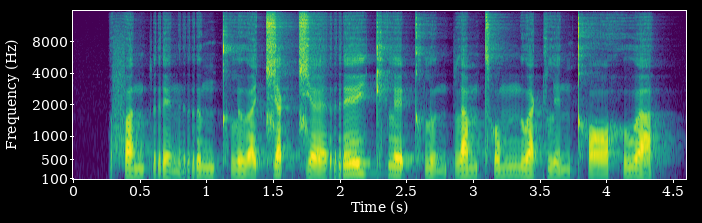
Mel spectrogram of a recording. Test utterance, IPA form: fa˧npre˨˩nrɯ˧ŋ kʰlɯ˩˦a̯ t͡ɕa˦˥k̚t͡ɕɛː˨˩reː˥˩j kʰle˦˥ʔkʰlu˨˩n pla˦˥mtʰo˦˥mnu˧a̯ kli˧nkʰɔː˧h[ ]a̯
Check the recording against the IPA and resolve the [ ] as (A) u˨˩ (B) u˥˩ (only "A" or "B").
B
